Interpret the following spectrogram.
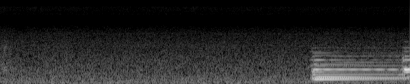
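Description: Steady faint hiss of room noise, then about three seconds in an upright piano sounds its opening chord, several notes struck together and left ringing.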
